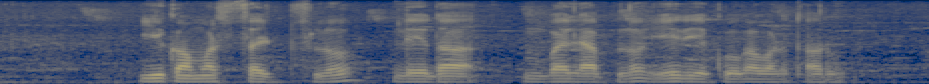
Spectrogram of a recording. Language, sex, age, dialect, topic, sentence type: Telugu, male, 46-50, Southern, agriculture, question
